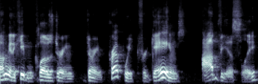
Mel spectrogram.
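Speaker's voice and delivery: ordinary delivery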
